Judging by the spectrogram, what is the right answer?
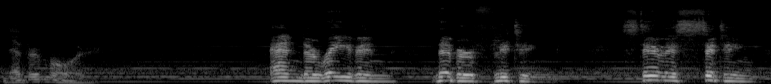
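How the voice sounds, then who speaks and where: High-pitched, tormented gothic narrator. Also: male voice. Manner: intense, theatrical. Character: tormented, desperate male narrator of a gothic horror poem. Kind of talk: dramatic poetry recitation in impersonated character voice.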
